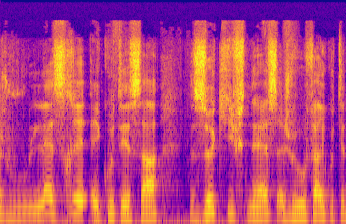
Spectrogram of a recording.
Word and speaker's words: The Kiffness: Voilà, The Kiffness, The comme The tout simplement, et plus loin, Kiffness, Bien vu, l'artiste.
